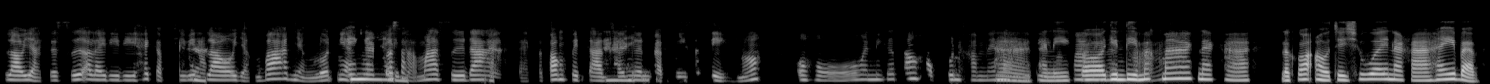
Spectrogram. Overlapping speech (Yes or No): Yes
